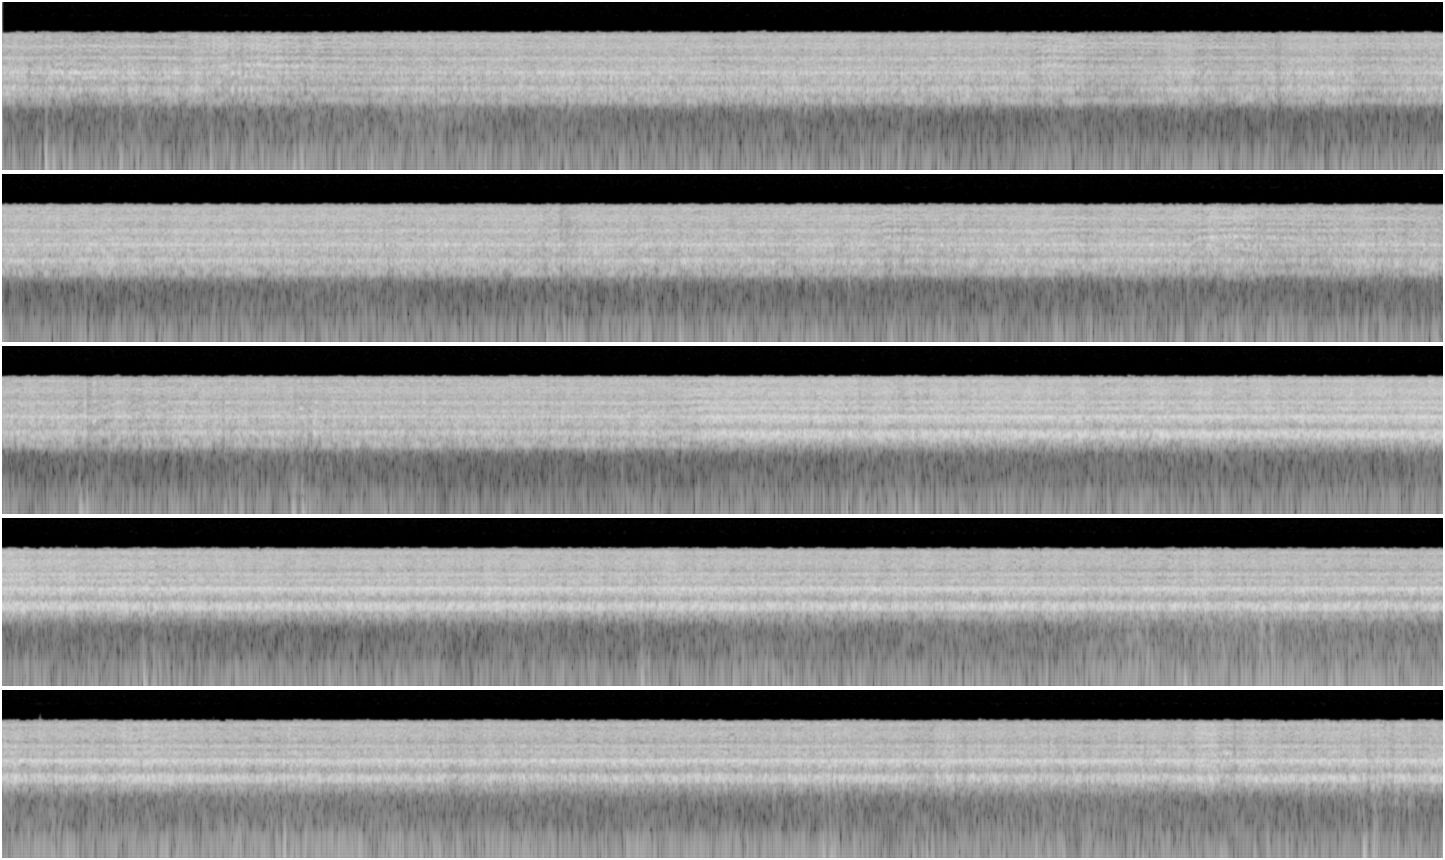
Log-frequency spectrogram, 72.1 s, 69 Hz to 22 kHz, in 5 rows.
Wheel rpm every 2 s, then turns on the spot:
200, 200, 200, 200, 200, 200, 200, 200, 200, 200, 200, 200, 200, 200, 200, 200, 200, 200, 230, 230, 230, 230, 230, 230, 230, 230, 230, 230, 230, 230, 240, 230, 230, 230, 230, 230.
none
